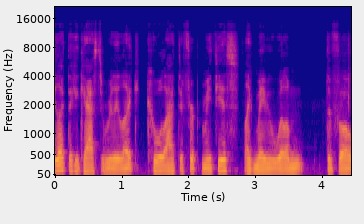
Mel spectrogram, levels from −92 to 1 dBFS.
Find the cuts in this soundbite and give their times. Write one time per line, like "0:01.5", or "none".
0:02.7

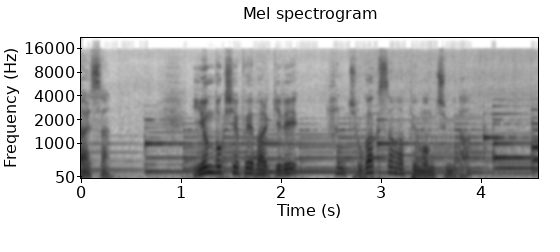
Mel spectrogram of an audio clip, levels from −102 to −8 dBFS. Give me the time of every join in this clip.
none

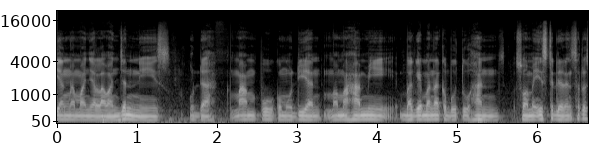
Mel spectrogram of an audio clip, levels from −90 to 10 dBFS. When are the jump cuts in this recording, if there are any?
0:02.1
0:03.3

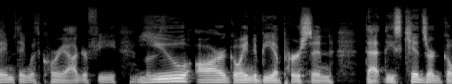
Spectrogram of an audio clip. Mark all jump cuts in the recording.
0:01.3

